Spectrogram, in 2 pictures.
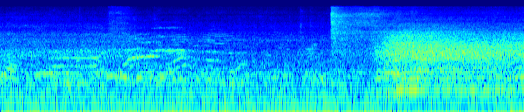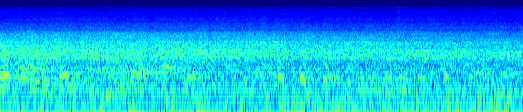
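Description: Shore Shot pneumatic launch tower ride with riders seated at its base: about three seconds in, a sudden loud hiss of compressed air starts and holds steady. The air system is building up for the launch.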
